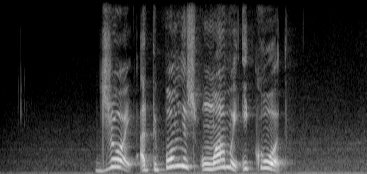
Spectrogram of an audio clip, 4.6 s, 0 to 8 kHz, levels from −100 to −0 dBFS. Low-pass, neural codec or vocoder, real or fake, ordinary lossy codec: none; none; real; none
